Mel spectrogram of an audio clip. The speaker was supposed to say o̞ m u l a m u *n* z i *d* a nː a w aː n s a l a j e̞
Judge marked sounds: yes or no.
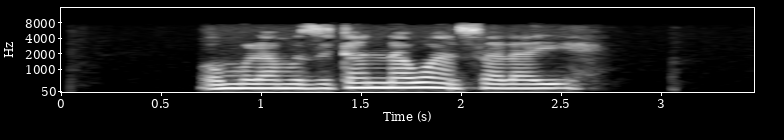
no, no

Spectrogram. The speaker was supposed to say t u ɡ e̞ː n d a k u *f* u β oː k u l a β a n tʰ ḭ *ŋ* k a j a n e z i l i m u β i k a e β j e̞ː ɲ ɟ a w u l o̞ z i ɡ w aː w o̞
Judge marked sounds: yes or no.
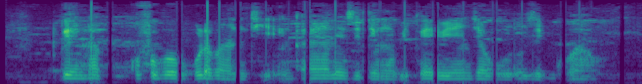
yes, yes

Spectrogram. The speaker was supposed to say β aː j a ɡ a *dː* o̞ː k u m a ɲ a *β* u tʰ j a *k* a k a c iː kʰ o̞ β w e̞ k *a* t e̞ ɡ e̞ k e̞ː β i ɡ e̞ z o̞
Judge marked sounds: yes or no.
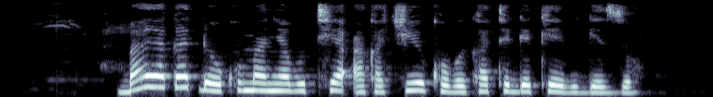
yes, yes, no, yes

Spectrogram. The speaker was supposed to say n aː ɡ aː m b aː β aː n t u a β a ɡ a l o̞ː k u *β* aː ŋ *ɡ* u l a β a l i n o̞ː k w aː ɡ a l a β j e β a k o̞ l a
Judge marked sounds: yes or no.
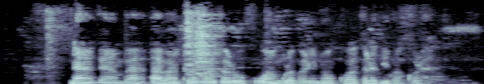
no, yes

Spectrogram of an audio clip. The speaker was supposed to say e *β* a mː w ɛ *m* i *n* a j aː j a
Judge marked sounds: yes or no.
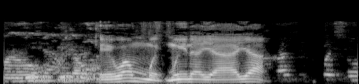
no, yes, yes

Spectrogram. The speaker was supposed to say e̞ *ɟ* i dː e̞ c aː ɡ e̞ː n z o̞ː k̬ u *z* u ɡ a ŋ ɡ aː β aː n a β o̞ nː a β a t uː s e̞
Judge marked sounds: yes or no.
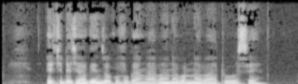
no, no

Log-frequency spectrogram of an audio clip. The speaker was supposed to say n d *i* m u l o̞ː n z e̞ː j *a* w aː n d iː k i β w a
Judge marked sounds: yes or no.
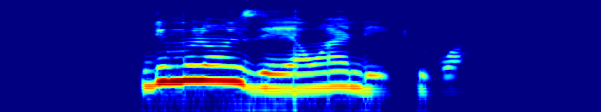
yes, yes

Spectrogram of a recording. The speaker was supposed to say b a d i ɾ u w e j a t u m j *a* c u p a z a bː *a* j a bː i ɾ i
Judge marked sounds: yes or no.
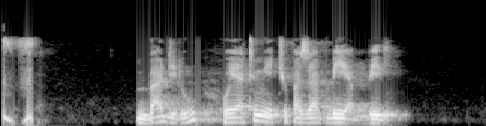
no, no

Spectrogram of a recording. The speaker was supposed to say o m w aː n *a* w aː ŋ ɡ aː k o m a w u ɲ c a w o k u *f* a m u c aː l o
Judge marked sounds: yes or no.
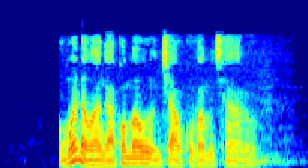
yes, no

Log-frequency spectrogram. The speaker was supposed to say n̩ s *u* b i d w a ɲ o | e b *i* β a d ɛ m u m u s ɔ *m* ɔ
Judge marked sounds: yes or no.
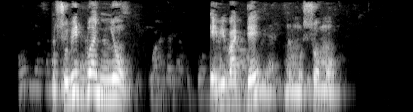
yes, yes, yes

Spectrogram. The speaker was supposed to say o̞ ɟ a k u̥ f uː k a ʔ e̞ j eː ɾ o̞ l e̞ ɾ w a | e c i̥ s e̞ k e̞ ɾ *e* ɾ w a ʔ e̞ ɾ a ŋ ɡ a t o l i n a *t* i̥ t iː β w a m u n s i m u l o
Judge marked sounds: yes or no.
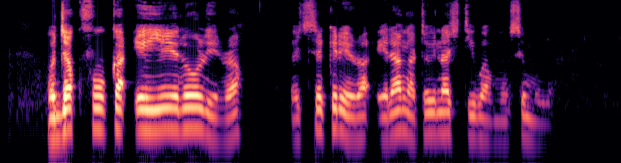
yes, no

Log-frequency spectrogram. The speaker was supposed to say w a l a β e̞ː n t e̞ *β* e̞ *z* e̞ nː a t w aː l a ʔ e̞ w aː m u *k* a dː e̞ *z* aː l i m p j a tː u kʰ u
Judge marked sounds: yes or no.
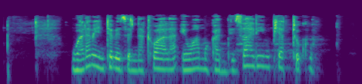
yes, yes, yes, yes

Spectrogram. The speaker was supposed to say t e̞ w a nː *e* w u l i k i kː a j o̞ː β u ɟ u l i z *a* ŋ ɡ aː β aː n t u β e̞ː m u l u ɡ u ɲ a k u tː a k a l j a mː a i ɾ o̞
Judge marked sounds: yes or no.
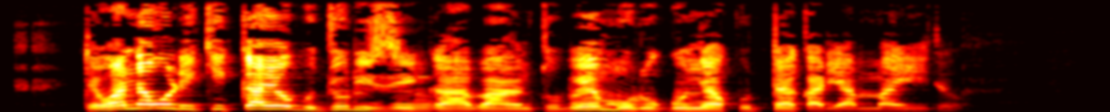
no, no

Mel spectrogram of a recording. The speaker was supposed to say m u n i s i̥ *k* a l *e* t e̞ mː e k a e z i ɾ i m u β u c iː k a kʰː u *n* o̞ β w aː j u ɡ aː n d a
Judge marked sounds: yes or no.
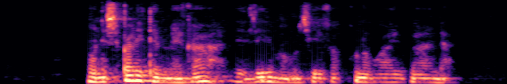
no, no, yes

